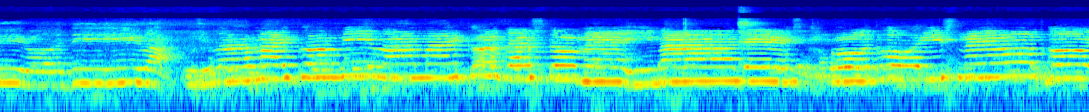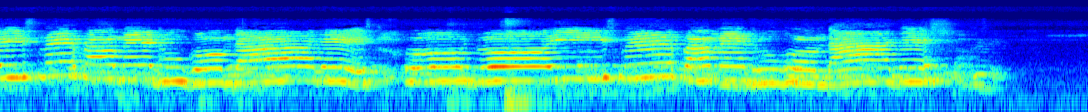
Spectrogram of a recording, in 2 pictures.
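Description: Two young girls singing a traditional Croatian folk song in the throaty 'grleno' style, unaccompanied, their two voices held close together in parallel. Heard through a TV speaker.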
